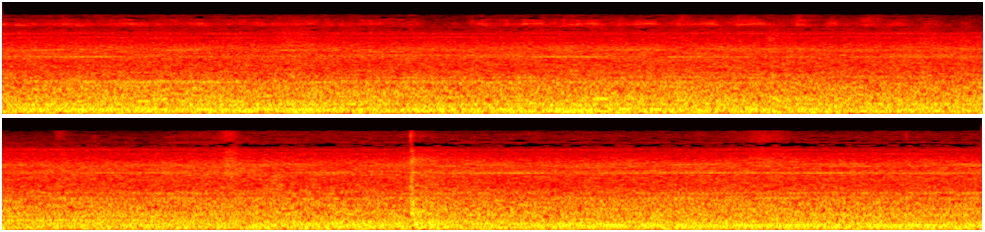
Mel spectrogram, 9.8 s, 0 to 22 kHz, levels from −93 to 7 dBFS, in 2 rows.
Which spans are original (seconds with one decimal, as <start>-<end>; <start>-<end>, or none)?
0.7-1.7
